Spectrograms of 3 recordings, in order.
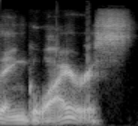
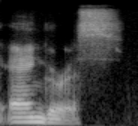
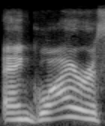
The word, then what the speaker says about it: Anguirus: into this right now is it Angus or Anguirus well it's spelled Anguirus but I always used to say Angus well that makes me angry Anguirus is just it hurts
